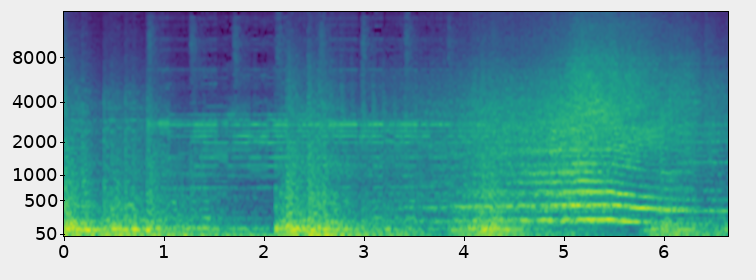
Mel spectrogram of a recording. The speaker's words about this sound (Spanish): Oye, mira cómo corre la moto ahí de Muñoz. Cómo cierra la puerta.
